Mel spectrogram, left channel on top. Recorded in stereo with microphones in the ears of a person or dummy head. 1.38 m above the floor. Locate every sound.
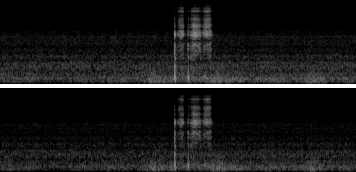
1.7 s writing: 5° left (ahead or behind)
